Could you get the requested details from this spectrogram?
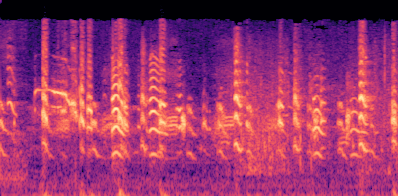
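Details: Several Eurasian coots keep up a continuous babble of harsh, nasal, trumpeting notes, some bending downward in pitch, crowded closely together throughout.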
